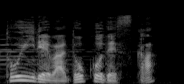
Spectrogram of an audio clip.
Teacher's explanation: perguntas em japonês são feitas com a partícula K ao final da frase e com uma entonação ascendente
